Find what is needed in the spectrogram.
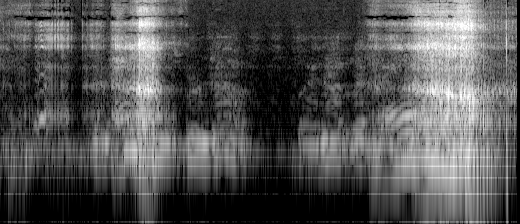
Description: slow snore buildup.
